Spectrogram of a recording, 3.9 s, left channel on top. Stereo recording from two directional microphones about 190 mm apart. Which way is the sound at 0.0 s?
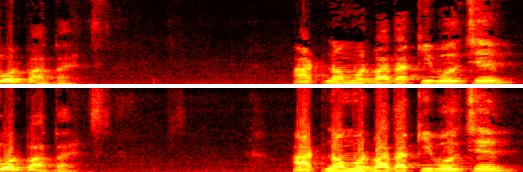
50° right (ahead or behind).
